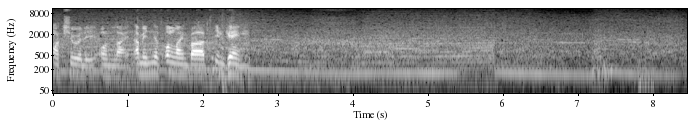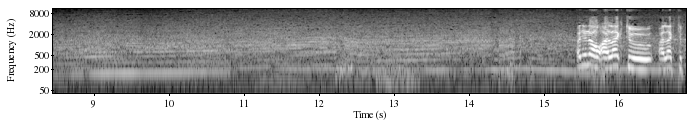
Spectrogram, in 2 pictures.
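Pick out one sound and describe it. A racing car engine whines steadily, rising and falling in pitch through gear changes.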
